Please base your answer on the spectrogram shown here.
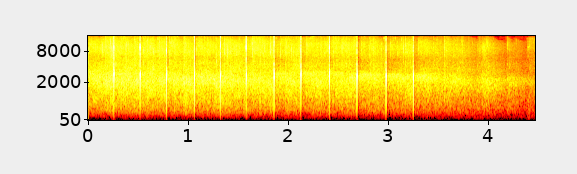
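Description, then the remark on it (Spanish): Audience applause with a steady run of sharp, evenly spaced claps standing out over a softer wash of crowd clapping, all of it fading away near the end. “Un aplauso.”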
